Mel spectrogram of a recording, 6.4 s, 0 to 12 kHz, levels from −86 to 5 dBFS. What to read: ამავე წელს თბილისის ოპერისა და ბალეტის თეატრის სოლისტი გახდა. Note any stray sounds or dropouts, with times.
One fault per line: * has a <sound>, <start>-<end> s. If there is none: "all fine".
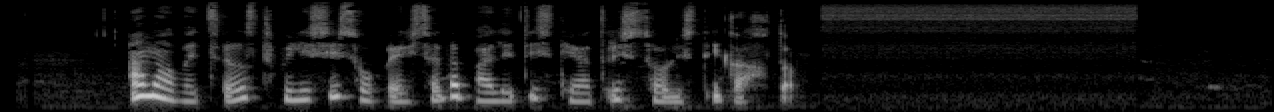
all fine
